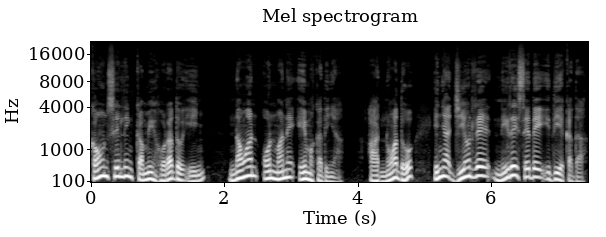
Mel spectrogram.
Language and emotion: Santali, happy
